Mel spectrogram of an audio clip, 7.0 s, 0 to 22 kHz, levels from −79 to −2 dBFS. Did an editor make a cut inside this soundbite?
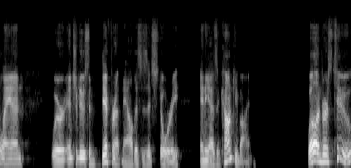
yes; 3 cuts; at 1.8 s, 2.4 s, 3.0 s

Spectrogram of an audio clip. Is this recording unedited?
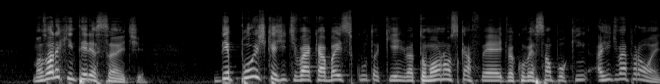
yes; 0 cuts

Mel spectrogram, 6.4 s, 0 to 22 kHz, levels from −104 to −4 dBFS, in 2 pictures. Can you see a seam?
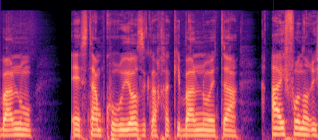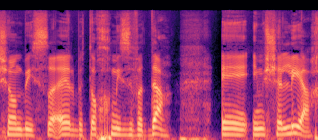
no; 0 cuts

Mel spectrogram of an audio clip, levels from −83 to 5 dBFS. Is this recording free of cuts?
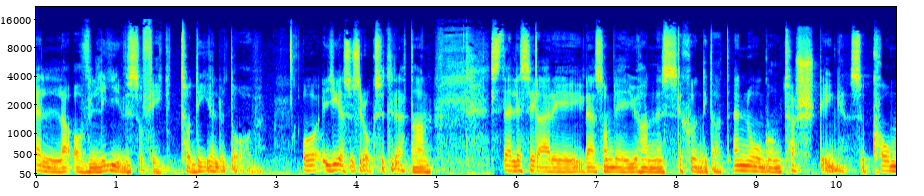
no; 8 cuts; at 1.3 s, 4.0 s, 4.7 s, 6.2 s, 6.9 s, 8.0 s, 8.4 s, 8.7 s

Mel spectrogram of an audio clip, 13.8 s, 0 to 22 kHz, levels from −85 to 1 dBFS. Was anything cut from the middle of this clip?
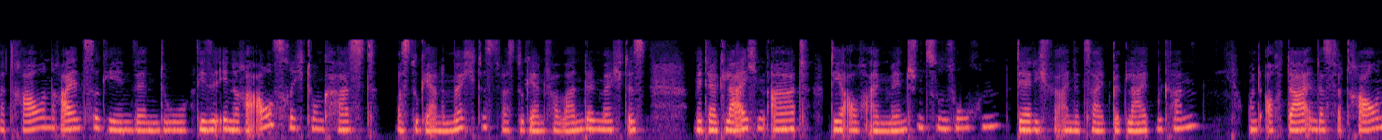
yes; 3 cuts; at 1.9 s, 8.2 s, 10.1 s

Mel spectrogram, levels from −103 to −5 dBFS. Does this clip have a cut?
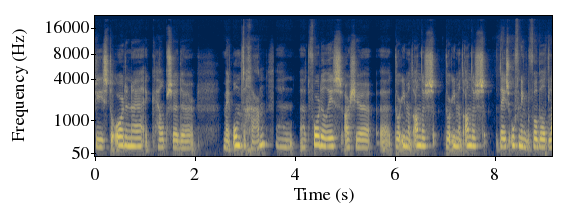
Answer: yes; 4 cuts; at 1.0 s, 3.5 s, 5.0 s, 7.0 s

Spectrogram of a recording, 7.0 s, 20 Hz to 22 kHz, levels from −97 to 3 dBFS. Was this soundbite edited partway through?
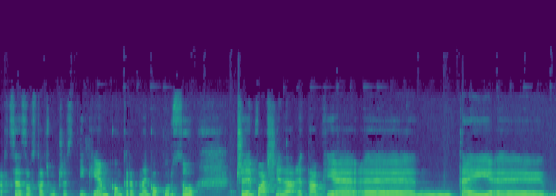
no; 0 cuts

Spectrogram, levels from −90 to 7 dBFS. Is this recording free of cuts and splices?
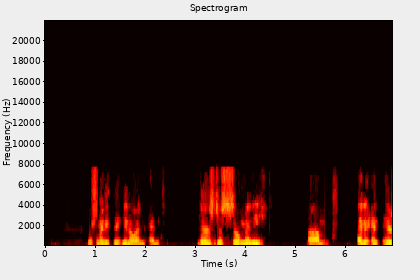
no; 1 cut; at 1.0 s

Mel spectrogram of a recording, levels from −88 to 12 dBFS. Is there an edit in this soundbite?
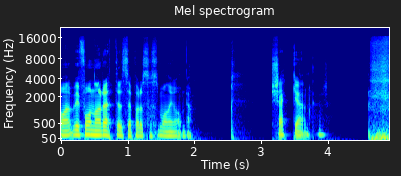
yes; 2 cuts; at 1.2 s, 1.9 s

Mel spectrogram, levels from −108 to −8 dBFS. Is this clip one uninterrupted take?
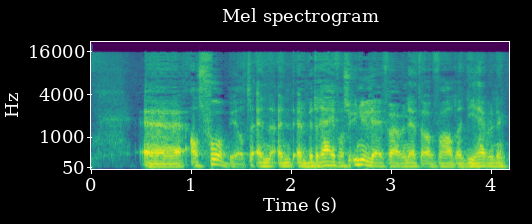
yes; 0 cuts

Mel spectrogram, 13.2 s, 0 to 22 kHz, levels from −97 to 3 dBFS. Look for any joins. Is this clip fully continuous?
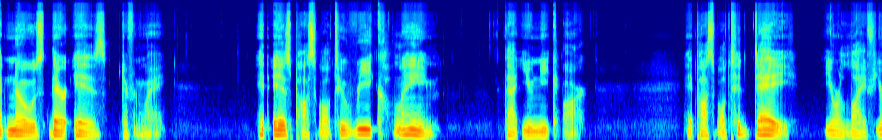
no; 4 cuts; at 1.8 s, 8.4 s, 10.4 s, 10.9 s

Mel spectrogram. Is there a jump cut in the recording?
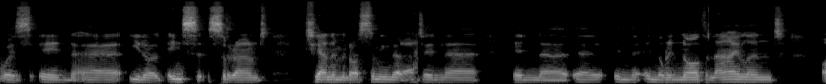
yes; 5 cuts; at 1.7 s, 2.3 s, 3.5 s, 4.2 s, 6.7 s

